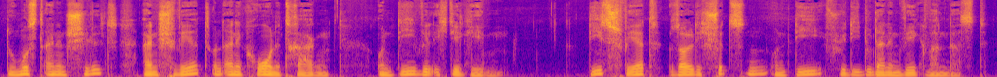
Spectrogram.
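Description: A man voicing a serene, divine queen of a far-off realm, speaking calmly, solemnly and tenderly in a fairy tale reading. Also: lowish voice, unhurried, breathy edge, no room sound.

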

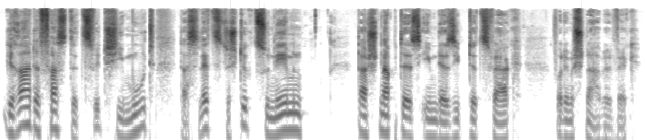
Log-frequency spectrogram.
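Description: A male narrator reading a children's fairy-tale audiobook. His delivery is expressive, with a lively rise and fall in pitch. The recording is close and dry. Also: measured pace, dry recording. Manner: expressive storytelling.

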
